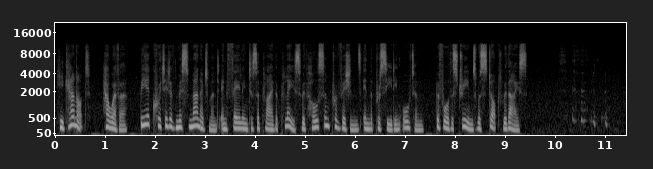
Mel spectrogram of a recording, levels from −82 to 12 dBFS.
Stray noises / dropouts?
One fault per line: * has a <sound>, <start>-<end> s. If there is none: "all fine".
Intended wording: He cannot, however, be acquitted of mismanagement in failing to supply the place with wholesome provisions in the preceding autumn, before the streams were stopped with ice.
* has a laugh, 10.1-11.1 s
